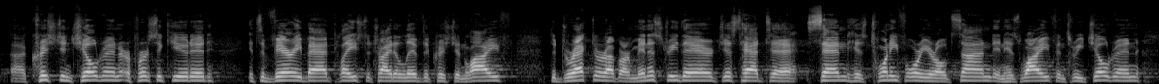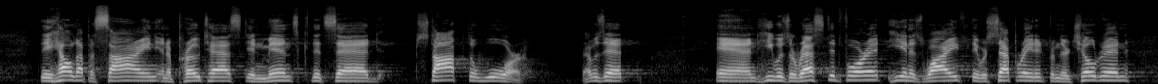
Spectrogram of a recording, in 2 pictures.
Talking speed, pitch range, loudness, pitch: 180 wpm, 160-185 Hz, -22 LUFS, 175 Hz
